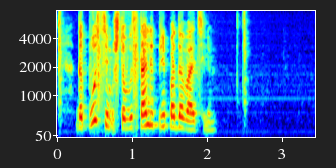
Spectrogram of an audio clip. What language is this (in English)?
Russian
